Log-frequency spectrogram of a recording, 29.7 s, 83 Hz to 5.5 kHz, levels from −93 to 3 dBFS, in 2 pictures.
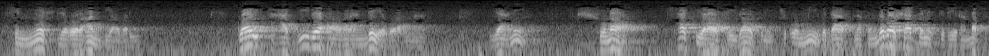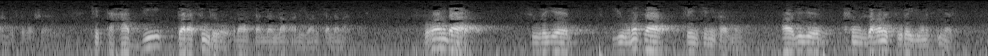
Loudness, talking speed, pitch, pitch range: -24 LUFS, 105 wpm, 105 Hz, 95-120 Hz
